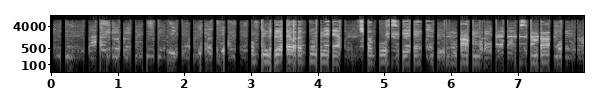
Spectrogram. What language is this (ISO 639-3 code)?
swa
